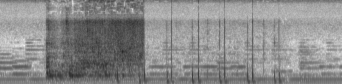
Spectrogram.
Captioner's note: flush sfx; walking sfx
